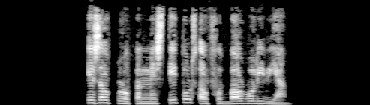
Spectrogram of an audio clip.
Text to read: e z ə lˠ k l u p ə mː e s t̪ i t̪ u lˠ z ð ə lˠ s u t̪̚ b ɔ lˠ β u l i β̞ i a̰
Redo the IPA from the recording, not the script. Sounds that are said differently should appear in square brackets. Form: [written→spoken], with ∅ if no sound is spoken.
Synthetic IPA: e z ə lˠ k l u p ə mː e s t̪ i t̪ u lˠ z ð ə lˠ [s→f] u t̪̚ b ɔ lˠ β u l i β̞ i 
